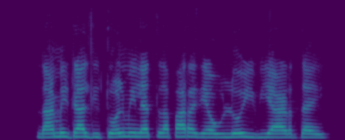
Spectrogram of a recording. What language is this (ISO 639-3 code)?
pus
